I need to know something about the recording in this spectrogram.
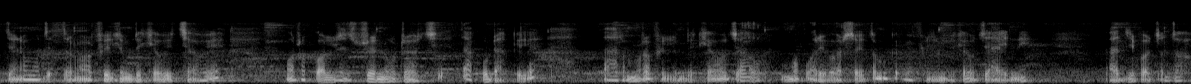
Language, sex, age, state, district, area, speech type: Odia, female, 30-45, Odisha, Rayagada, rural, spontaneous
